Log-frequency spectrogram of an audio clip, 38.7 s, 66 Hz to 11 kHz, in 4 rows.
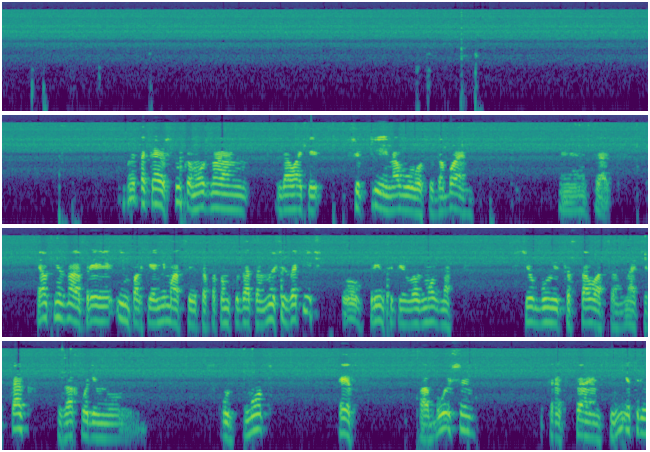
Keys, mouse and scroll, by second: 2.3-6.2 drag, 6.7 space, 10.5 space, 14.1 click, 16.4 click, 18.3 click, 20.0 click, 28.3 click, 29.9-32.9 drag, 35.1 f.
